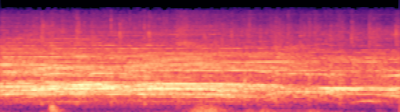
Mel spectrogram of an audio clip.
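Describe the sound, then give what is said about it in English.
A large crowd of Chiefs Kingdom fans cheers and applauds loudly for Pro Football Hall of Famer Bobby Bell, a dense, steady roar of clapping and voices that holds for the whole moment without letting up. “Ladies and gentlemen, a big Chiefs Kingdom cheer for Pro Football Hall of Famer Bobby Bell.”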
